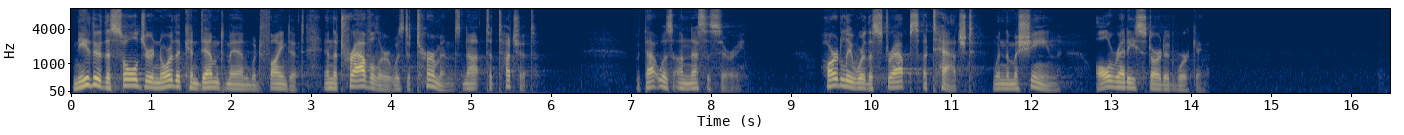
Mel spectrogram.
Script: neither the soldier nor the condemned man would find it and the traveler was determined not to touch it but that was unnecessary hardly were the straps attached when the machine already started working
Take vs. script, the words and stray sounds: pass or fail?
pass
